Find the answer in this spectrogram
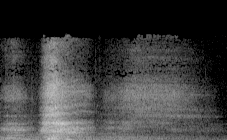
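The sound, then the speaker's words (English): Heavy, winded breathing after exertion: one loud, forceful exhale followed by a longer, softer rush of breath, with no talking. “You breathing mad heavy, dog.”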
